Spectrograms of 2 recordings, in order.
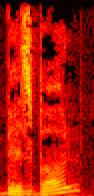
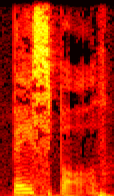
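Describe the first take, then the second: First: The middle consonant is a buzzing z sound. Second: The middle consonant is a hissing s sound. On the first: "en français on dit baseball avec un Z" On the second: "en anglais on dit baseball avec le son d'un S"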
